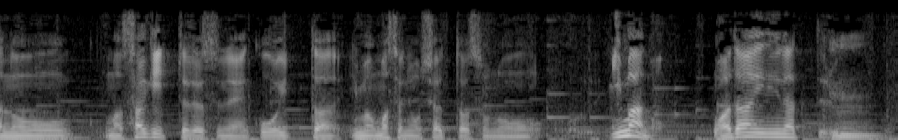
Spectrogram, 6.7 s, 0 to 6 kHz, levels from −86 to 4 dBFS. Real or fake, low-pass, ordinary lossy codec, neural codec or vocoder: real; 5.4 kHz; none; none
